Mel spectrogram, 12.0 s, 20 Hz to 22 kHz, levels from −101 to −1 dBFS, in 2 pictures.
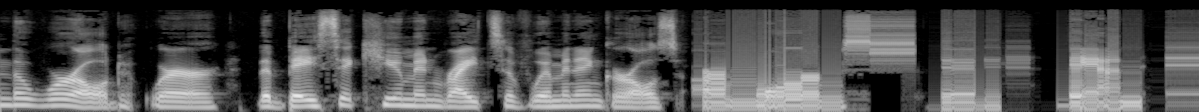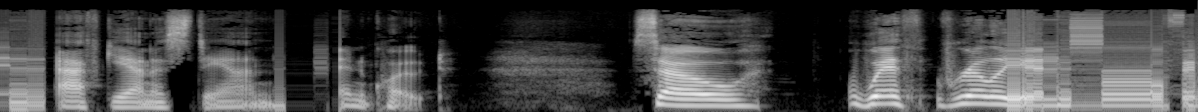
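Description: Just after "of women and girls", from 3.48 to 6.30 s, the speech turns into a rigid, metallic buzz pitched at 93.8 Hz. It returns from 7.38 to 7.70 s and from 11.04 s to the end. This robotic sound from repeated short buffers is likely caused by audio arriving too seldom, so a segment of about 10.7 ms is looped in its place. Most of the signal is repeated material, while the words stay roughly traceable.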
